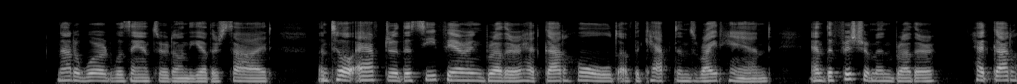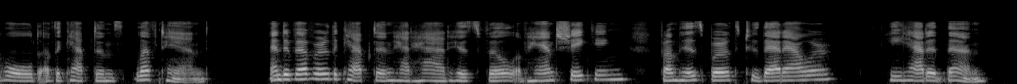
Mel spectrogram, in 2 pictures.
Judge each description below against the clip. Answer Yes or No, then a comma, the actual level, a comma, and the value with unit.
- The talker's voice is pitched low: No, medium, 175 Hz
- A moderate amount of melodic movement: Yes, average, 3.2 semitones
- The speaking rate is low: No, average, 165 wpm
